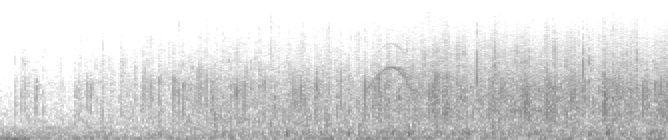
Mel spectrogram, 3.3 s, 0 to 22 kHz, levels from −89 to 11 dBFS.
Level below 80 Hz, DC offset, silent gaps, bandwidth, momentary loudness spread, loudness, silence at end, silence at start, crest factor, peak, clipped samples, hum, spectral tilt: -52 dBFS; under 0.1%; none; 16 kHz; 10 LU; -43 LUFS; 0 s; 0 s; 20 dB; -24 dBFS; under 0.1%; none; -5 dB/octave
